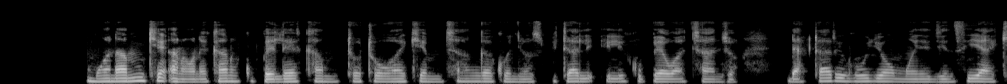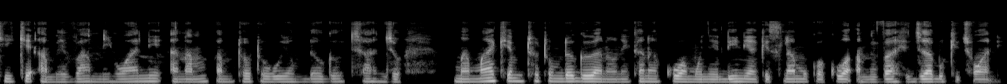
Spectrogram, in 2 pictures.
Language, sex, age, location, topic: Swahili, male, 18-24, Wajir, health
